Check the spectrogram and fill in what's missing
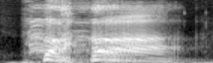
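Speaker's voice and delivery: short, flat, deadpan two-beat laugh; a dry, clipped "ha ha"; Dom's laugh. Retold or imitated. Imitating a friend's curt laugh for a podcast cohost. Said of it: "he laughs like this".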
